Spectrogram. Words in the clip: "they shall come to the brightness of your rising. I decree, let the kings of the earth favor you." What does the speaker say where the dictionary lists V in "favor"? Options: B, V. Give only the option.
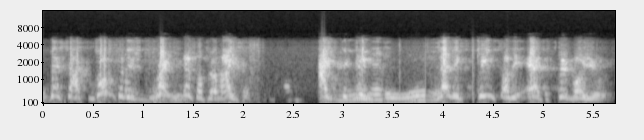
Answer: B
